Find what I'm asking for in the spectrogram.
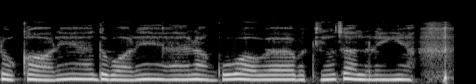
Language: Hindi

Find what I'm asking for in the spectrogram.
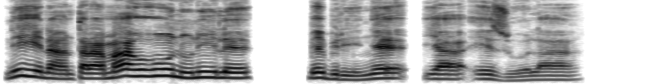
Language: Igbo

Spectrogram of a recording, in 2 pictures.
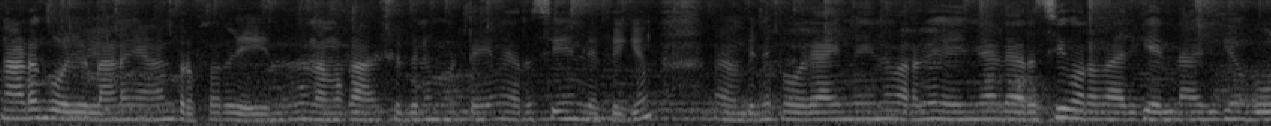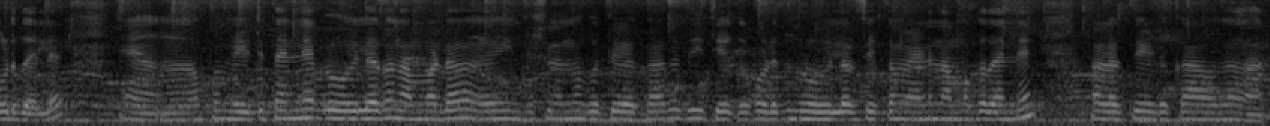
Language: Malayalam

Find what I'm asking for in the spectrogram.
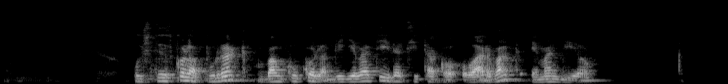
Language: Basque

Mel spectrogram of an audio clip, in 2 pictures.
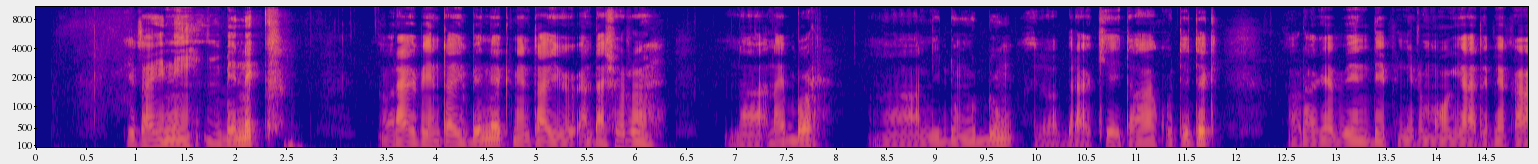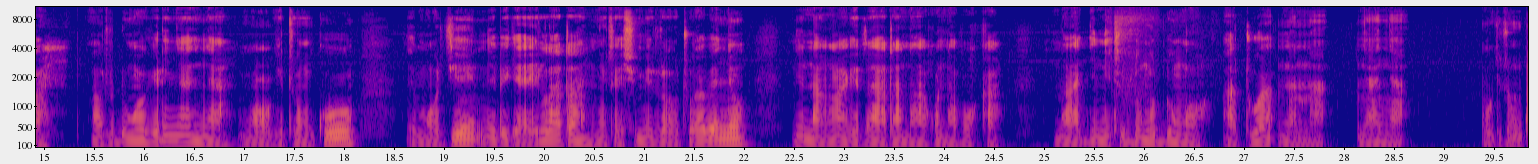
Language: Masai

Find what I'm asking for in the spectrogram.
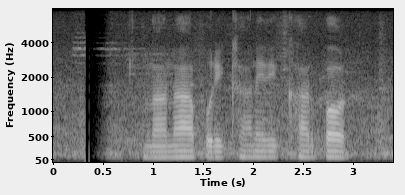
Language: Bangla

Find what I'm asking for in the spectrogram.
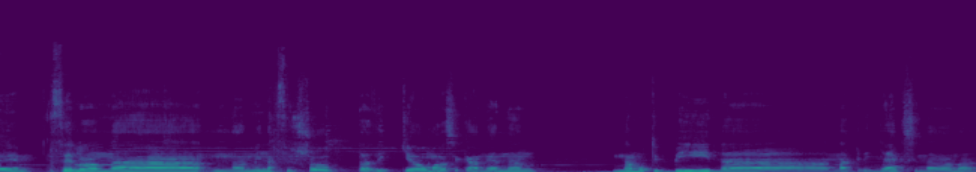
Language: Greek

